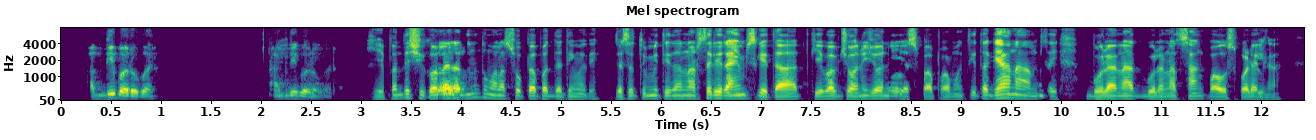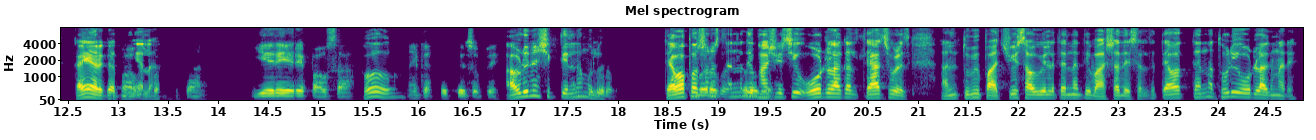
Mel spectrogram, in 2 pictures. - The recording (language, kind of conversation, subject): Marathi, podcast, तुम्हाला कधी असं वाटलं आहे का की आपली भाषा हरवत चालली आहे?
- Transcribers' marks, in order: tapping; unintelligible speech; in English: "जॉनी, जॉनी येस पापा!"; unintelligible speech; other noise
